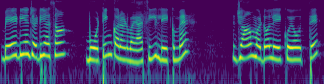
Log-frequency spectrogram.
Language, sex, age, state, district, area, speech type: Sindhi, female, 18-30, Gujarat, Surat, urban, spontaneous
